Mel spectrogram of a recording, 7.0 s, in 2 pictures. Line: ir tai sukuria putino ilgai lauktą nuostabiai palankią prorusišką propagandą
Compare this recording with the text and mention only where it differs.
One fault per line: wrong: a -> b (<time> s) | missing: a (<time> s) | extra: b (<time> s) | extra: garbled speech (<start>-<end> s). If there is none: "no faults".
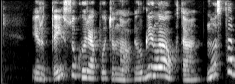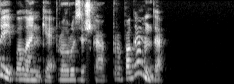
no faults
